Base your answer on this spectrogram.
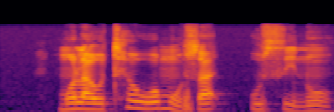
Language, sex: Northern Sotho, male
